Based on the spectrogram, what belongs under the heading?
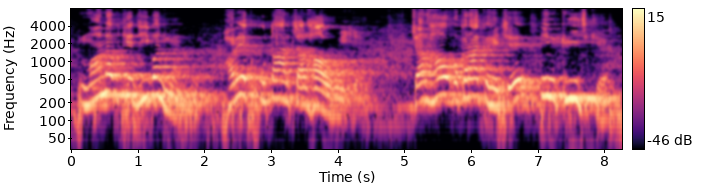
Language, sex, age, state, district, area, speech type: Maithili, male, 45-60, Bihar, Saharsa, rural, spontaneous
